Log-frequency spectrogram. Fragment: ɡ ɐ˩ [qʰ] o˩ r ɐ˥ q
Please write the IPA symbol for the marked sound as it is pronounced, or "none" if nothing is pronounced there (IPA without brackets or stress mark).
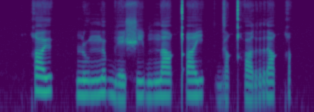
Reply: qʰ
